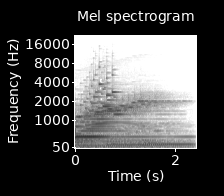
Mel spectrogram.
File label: SUCCESS CHIME Bells Sparkle Tune Completion, string start; Trolls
